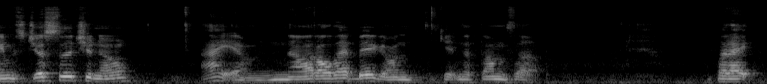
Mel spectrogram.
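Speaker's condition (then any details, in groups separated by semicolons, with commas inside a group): No condition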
